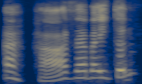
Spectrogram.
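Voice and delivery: أهذا بيت rising at the end; أهذا said with a clear rising close; question tune. Shown as a demonstration. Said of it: "we can add a in front of it".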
